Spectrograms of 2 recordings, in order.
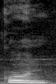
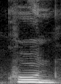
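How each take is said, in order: First: The word starts with a plain unaspirated k sound. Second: The word starts with an aspirated kh sound.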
